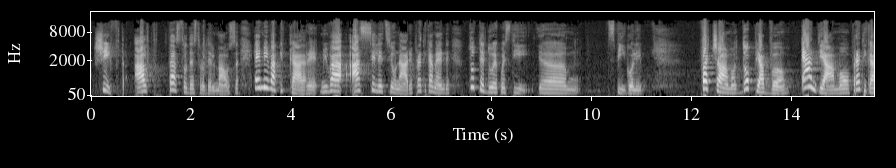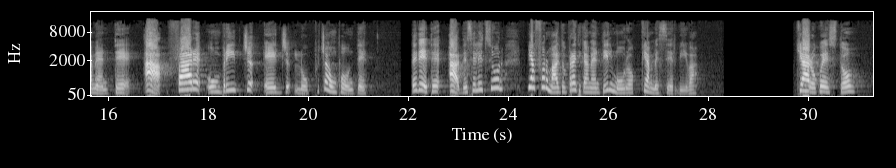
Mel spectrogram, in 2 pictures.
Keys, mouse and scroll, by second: 0.5-2.4 right drag, 1.8-5.8 middle drag, 8.6-10.3 middle drag, 12.2 w, 21.4-26.0 middle drag, 22.8 a, 26.6-28.5 middle drag, 28.6 middle click.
